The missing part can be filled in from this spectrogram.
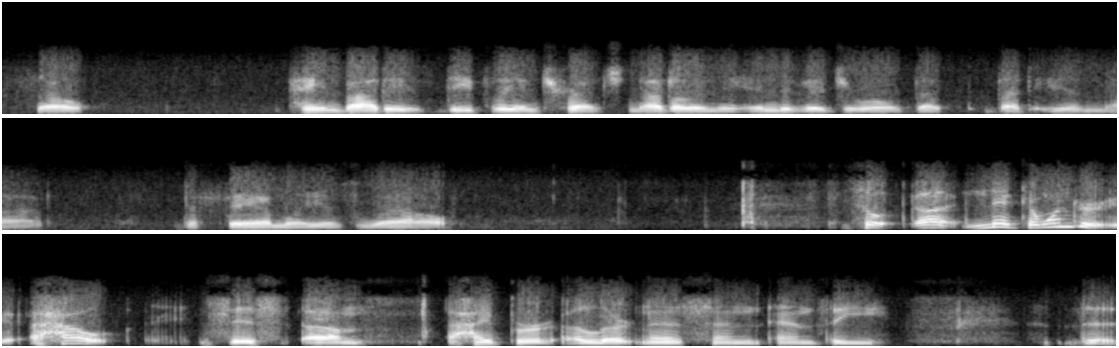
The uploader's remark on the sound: On this recording of our August 3, 2010, teleseminar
